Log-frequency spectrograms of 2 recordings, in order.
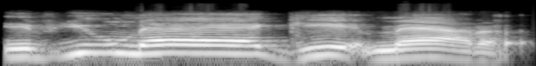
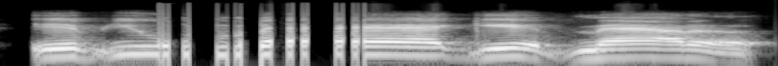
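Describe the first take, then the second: First: Said in the usual way. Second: Slow, each word weighed in "If you mad, get madder"; drawn out, deliberate "get madder"; slow emphatic repeat. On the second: Shown as a demonstration. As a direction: lean on "mad" and drag it out slowly. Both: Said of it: "repeats the line slower".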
